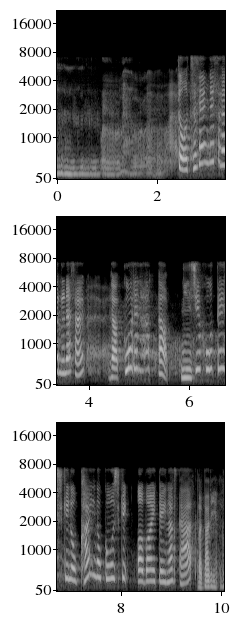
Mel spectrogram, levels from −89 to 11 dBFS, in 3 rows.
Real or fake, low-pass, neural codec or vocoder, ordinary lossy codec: fake; 7.2 kHz; autoencoder, 22.05 kHz, a latent of 192 numbers a frame, VITS, trained on one speaker; none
